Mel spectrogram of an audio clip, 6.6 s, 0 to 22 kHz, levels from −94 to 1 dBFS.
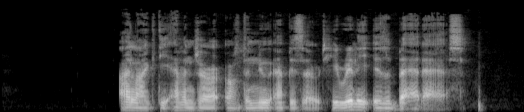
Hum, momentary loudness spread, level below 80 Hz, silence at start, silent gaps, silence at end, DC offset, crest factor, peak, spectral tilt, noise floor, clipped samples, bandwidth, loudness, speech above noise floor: none; 8 LU; -58 dBFS; 1.5 s; none; 0.55 s; under 0.1%; 22 dB; -4 dBFS; -5 dB/octave; -86 dBFS; under 0.1%; 14.5 kHz; -24 LUFS; 63 dB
